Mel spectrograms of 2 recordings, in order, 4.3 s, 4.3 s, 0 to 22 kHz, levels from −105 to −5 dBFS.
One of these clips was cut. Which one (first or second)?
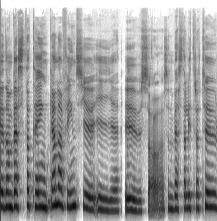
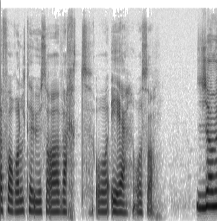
first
